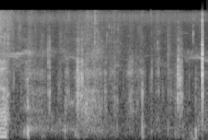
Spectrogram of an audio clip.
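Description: Footsteps on dry leaf litter across a forest floor, several steps at an uneven pace.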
